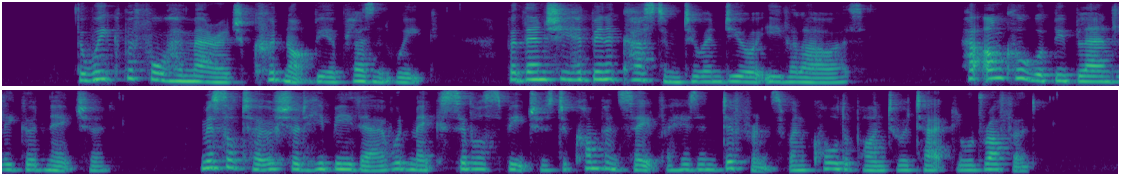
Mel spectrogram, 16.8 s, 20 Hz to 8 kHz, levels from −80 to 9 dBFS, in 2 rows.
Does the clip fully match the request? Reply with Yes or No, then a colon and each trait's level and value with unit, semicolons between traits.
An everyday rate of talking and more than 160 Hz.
Yes: average, 175 wpm; high, 190 Hz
